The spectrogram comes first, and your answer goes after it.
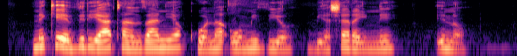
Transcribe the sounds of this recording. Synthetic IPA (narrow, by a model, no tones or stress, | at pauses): nɛkɛːðiɾijatanzaniakuɔnaʔumiðiɔɓiaʃaɾainɛ | ɛnɔ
